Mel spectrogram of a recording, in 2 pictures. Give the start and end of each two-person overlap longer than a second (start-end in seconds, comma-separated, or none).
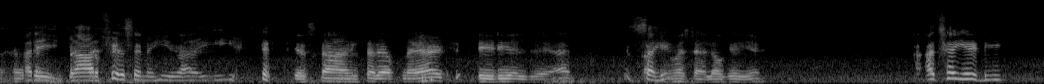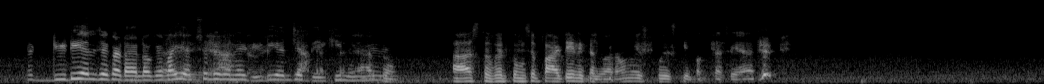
12.1-14.4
